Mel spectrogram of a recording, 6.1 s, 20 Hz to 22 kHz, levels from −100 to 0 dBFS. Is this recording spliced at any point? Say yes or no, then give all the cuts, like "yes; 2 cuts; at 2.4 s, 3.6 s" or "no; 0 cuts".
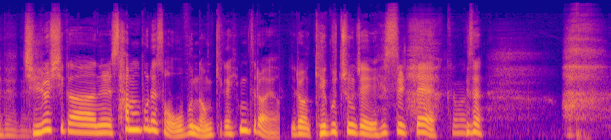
yes; 1 cut; at 2.8 s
